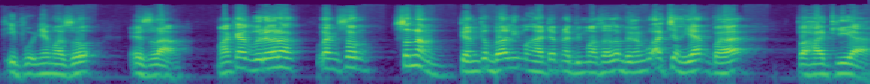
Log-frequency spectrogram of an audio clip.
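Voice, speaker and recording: Male preacher, slightly higher voice, relaxed storytelling lecture. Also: fast talker. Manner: casual, repeats phrases, acts out quoted dialogue. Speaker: Islamic preacher. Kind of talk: short religious lecture, storytelling.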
